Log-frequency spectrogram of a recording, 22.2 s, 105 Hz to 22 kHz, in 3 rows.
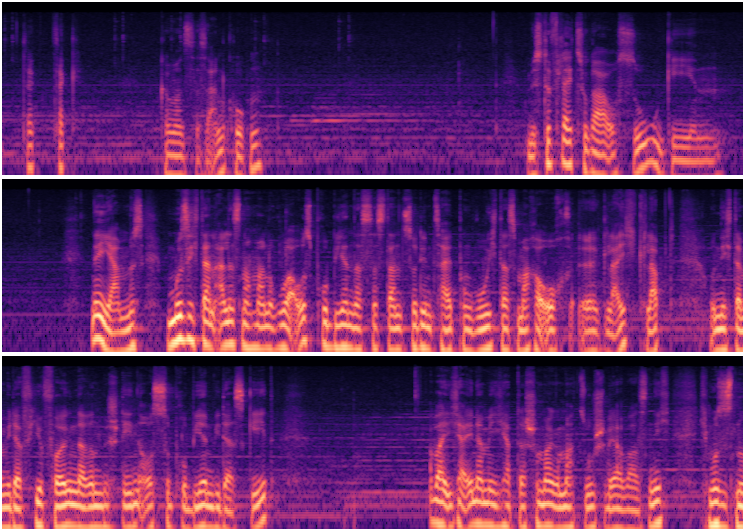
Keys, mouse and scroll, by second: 4.7-5.0 middle drag, 7.0-7.8 middle drag, 8.2 click, 10.3 a, 12.0-13.8 middle drag, 14.4-16.3 middle drag, 16.8-20.4 middle drag, 20.7-22.2 middle drag.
